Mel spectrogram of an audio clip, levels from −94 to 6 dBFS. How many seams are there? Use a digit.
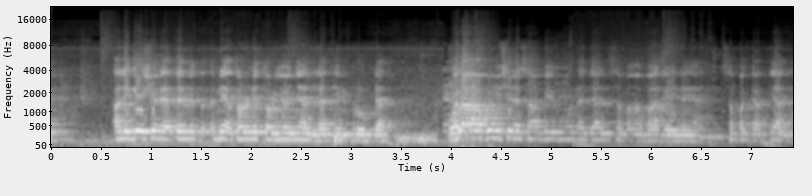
0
